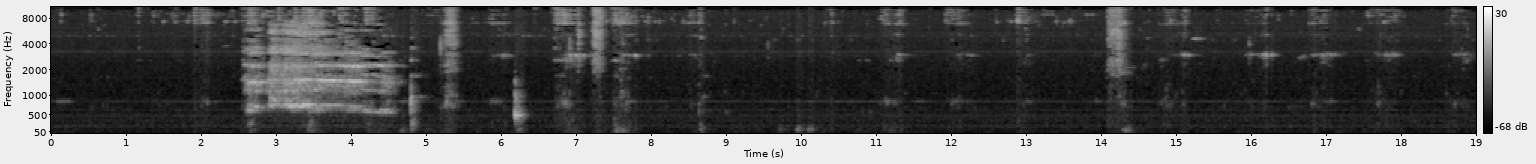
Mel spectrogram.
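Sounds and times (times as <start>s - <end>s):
rooster crowing: 2.6s - 4.8s.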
